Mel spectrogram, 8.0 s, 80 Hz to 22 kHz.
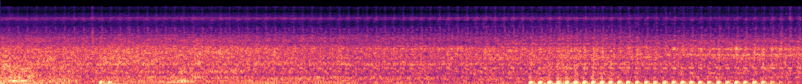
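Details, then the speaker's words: Honda Beat scooter that had a noisy, dry-bearing-like sound, started after replacing the bearings (6205 and 6007): a light, regular putter at an even pace with no grinding or rumble; smooth, healthy idle. "ini sudah saya Nyalakan Alhamdulillah mesinnya kembali halus [Musik] sudah adem suaranya"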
